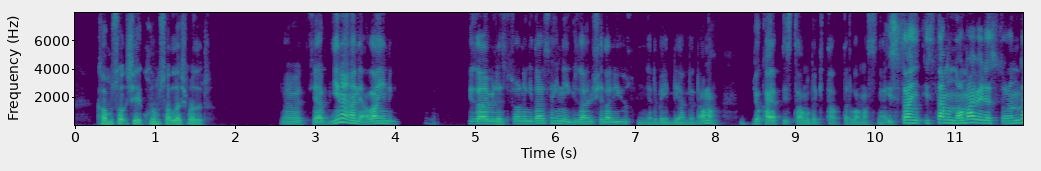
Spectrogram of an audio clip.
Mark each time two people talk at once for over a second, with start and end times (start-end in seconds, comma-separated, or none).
none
